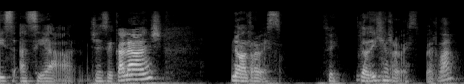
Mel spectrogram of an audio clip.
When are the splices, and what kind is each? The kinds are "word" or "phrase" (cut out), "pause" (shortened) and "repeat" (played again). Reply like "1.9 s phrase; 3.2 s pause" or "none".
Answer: none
